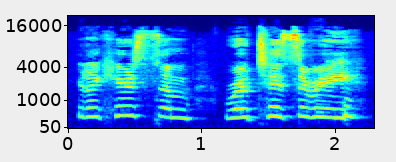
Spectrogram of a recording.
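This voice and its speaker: A woman's voice: very high-pitched, little pitch movement, measured pace. A woman co-hosting a podcast in casual chat, teasing and blunt, swearing freely. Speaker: podcast co-host.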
